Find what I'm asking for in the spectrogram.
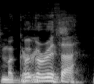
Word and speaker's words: Muguruza: And then I don't even know how to pronounce the French Open winner's name. It's Muguruza. – Yeah. Okay.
